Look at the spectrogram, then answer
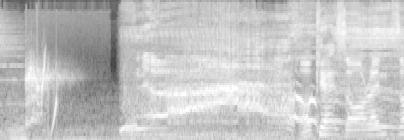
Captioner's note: Zorin screams of frustration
